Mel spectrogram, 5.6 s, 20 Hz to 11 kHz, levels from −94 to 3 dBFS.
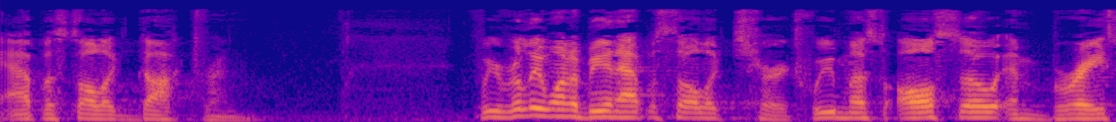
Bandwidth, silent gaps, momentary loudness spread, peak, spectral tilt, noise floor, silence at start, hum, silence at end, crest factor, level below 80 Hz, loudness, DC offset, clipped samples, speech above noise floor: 8.8 kHz; none; 13 LU; -8 dBFS; -5.5 dB/octave; -65 dBFS; 0 s; none; 0 s; 22 dB; -66 dBFS; -30 LUFS; under 0.1%; under 0.1%; 35 dB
